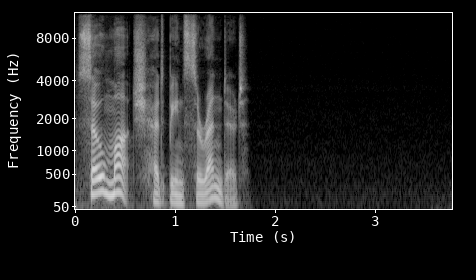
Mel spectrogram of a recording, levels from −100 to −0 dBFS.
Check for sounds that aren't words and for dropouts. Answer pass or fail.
pass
